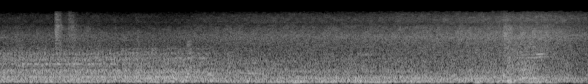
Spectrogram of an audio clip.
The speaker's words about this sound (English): Grain pours into a grating in the ground, making huge clouds of dust.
